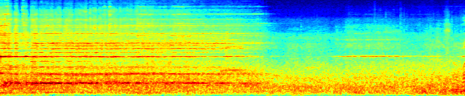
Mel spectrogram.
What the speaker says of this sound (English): Tram's on a bit of a go slow.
